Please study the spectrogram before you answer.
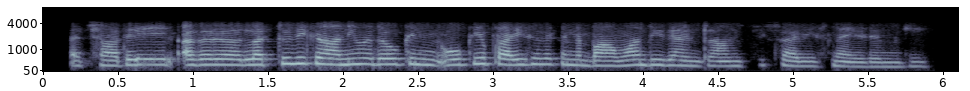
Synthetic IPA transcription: ətːʃʰaːt̪eːəɡəɾlət͡ʃːõːd̪iːkəɾaːniːɦoːd̪oːkɪoːkepɾaːiːs̬eːt̪eːkɪnbaːʋãːd̪iːd̪aːɪɳʈɾãːmsisaːɾiːsnaːiːɖɪmɡiː

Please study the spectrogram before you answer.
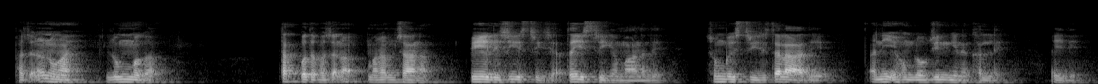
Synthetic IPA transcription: pʰɐzɐ̰nʔɐnuŋajlumːɐɡɐ | tɐk̚pɐdɐpʰɐzɐ̰nʔɐ̰mɐɾɐmt͡ʃanɐ | pielisiistʰɾiseɐ̰tɐjistʰɾiɡɐmanɐde | sumbɐistʰɾisitɐlaɐde | ɐniɐɦumlɐwzinɡinɐkʰɐlːe | ɐ̰jdi

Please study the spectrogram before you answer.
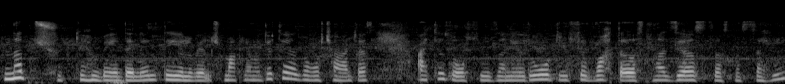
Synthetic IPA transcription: nɐt̪t͡ʃʰukebeːd̪ɐlilt̪eːlʋelt͡ʃʰmɐklɐmɐd̪ʲjut̪ʰɐjɐzɐʋot͡ʃʰãːnt͡ʃɐsɐt̪ʰɐzoːsuzɐniɾoːʈjusiʋɐht̪əːsnɐziəszɐsnɐsɐɦi

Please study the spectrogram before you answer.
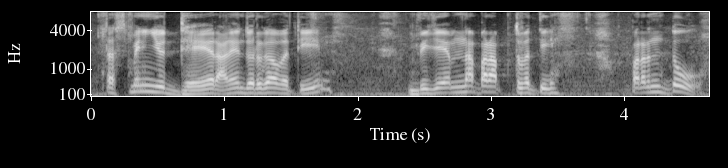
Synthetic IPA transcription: t̪ɐsminjud̪ʱːeɾañed̪uɾɡaʋət̪i | ʋid͡ʒɐjəmnapɾaːp̚t̪ʋət̪ipɐɾənt̪u

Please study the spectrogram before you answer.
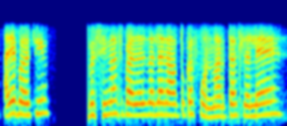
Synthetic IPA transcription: aɾebʱəsiːn | bʱəsiːnʋaspad̪əɾd͡zaljaɾãt̪ukafonmaɾt̪aəsləlɛ

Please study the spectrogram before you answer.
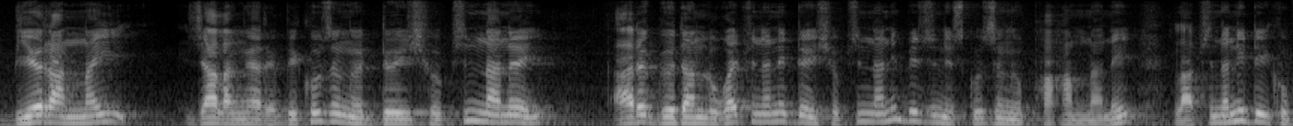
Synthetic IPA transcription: biɯɾanːaj | zalaŋaɾɯbekʰɯwzɯŋɯdɯjsɯp̚sinːanɯj | aɾɯɡɯdanlɔɡajpsʰinːanɯjdɯjsɯp̚sinːanɯjbezineskuzɯŋɯpʰaɦamnanɯjlap̚sinːanɯjdɯjkʰɯb

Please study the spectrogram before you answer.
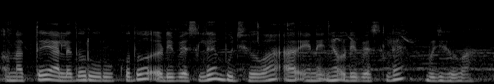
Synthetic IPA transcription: ɔ̰nat̪ɛalɛd̪ɔɾuɾukɔd̪ɔə̰ɖibɛslɛbud͡ʒʱɦəwaʔa̰ɾɛ̰nɛ̰ʔ̚ɲɔʔə̰ɖibɛslɛ | bud͡ʒʱɦəwa

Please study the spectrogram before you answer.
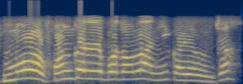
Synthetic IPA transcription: mʌpʰonkʌɾeɾʌbʌt̪aw̃laɦanikʌjeɦunt͡sʰʌ

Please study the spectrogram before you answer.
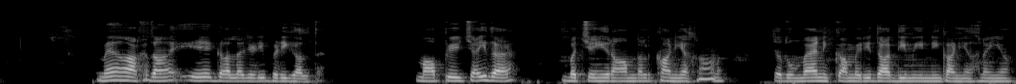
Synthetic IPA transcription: mɛ̃ːaːkʰd̪ãːeːɡəlɛːd͡ʒeːɽiːbəɽiːɡəlt̪ɛː | mãːpeːt͡ʃaːiːd̪aːɛː | bətːʃẽːĩːɾaːmnaːlkʰaːɽ̃ijãːsənaːn | d͡ʒəd̪õːmɛ̃ːnɪkːãːmeːɾiːd̪aːd̪iːmẽːɪnːĩːkaːɳ̃ɪjãːsənaːiːãː

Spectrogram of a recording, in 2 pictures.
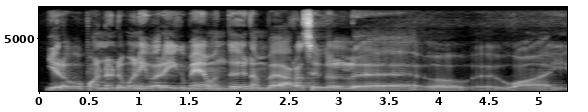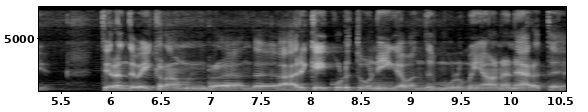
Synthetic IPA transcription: ɪɾɐʋɯpɐnːɛɳɖɯmɐniʋɐɾɐɪkːɯmeːʋɐnd̪ɯnɐmbɐɐɾɐsɯɣɐɭ | t̪ɪɾɐnd̪ɯʋɐɪkːɐlaːmɪndrɐːnd̪ɐɐ̰ɾɪkːɐɪkːɔɽɯt̪ːɯniːŋɡɐʋɐnd̪ɯmʊɻʊmɐjaːnɐneːɾɐt̪ːɯ

